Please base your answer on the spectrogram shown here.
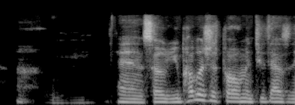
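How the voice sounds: A man's dark, mellow tone with ordinary pitch variation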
